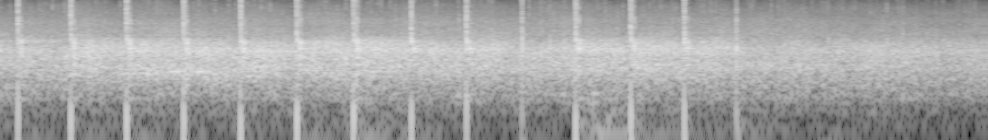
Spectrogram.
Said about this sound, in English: So can we just give them another round of applause?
